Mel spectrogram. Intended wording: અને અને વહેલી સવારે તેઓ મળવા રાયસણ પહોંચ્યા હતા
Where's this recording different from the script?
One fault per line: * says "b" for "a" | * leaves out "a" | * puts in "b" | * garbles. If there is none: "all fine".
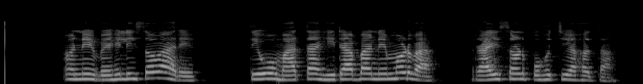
* leaves out "અને"
* puts in "માતા હીરાબાને"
